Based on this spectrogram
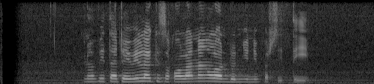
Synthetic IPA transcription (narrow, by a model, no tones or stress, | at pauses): nafit̪aɖe̤wilaɡ̥i̤səkolanaŋlɔndɔnjunifərsit̪ḭ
